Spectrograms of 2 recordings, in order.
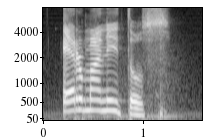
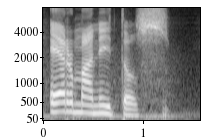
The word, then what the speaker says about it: hermanitos: Hermanitos. – Hermanitos. – The H is silent in Spanish. Hermanitos.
